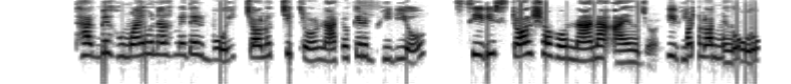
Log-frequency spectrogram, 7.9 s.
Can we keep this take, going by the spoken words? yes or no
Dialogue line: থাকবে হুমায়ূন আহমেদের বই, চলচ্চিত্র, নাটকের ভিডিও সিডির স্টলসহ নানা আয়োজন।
no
